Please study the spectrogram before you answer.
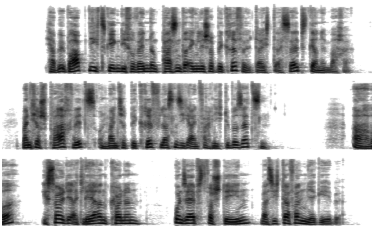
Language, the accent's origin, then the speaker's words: German; Baden-Württemberg, Germany; ich stamme auch aus dem Ländle, aus dem schwäbischen Teil, aus dem Gschmäckle-Teil.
